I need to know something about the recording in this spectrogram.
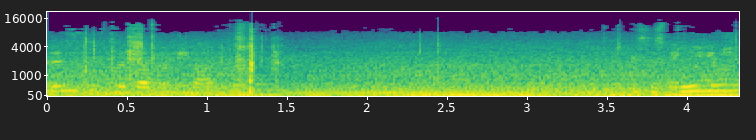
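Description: Pickup truck engine idling steadily, heard inside the cabin as a low hum that grows a little stronger partway through, with one sharp click about a second in.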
